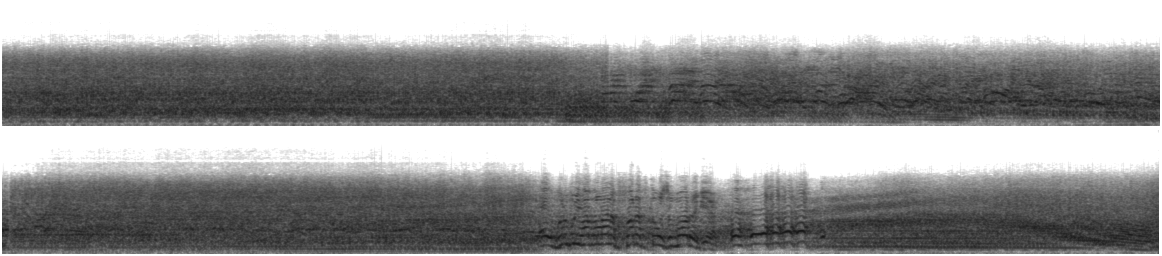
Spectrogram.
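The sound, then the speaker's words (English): A propeller airplane engine roars steadily and loudly at an airfield for the whole stretch, its drone wavering in pitch as it revs up and settles, with a buzzing, throbbing texture. “What's that noise? Well, that's one of those planes over there.”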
